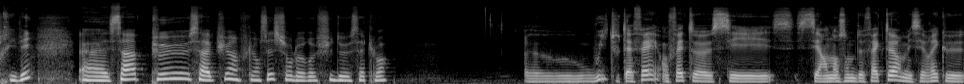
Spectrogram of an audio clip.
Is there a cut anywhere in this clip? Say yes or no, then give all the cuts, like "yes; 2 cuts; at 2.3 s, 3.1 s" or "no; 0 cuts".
no; 0 cuts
